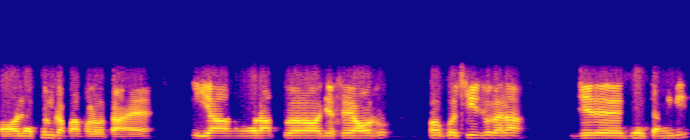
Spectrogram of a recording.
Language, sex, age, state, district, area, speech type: Hindi, male, 60+, Uttar Pradesh, Lucknow, rural, conversation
